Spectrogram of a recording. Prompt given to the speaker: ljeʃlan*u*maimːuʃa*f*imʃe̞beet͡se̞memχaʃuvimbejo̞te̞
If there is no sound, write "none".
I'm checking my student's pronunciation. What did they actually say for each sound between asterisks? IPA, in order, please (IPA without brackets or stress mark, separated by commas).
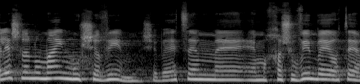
u, v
